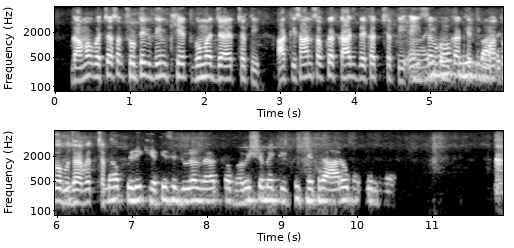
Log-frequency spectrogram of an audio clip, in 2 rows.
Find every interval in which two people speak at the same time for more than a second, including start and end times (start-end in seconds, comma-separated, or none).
4.8-6.1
